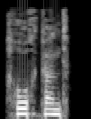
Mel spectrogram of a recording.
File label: "hochkant", German; adjectives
